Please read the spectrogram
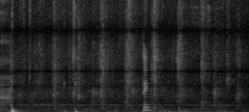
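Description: A handheld microphone gives a single loud handling thump as it is passed from hand to hand. Faint, scattered clicks and taps follow.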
